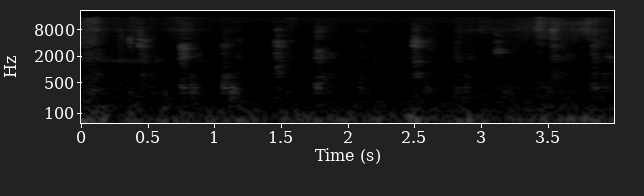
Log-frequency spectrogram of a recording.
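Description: Near silence: room tone with a low hum and faint, irregular soft ticks.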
